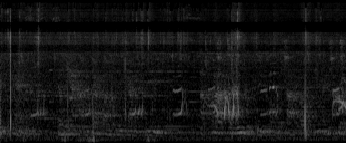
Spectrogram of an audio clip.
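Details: Turkeys during mating, giving short tonal calls and brief chirping notes scattered through the clip, some rising and falling, over a steady low background hum with a few sharp clicks.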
